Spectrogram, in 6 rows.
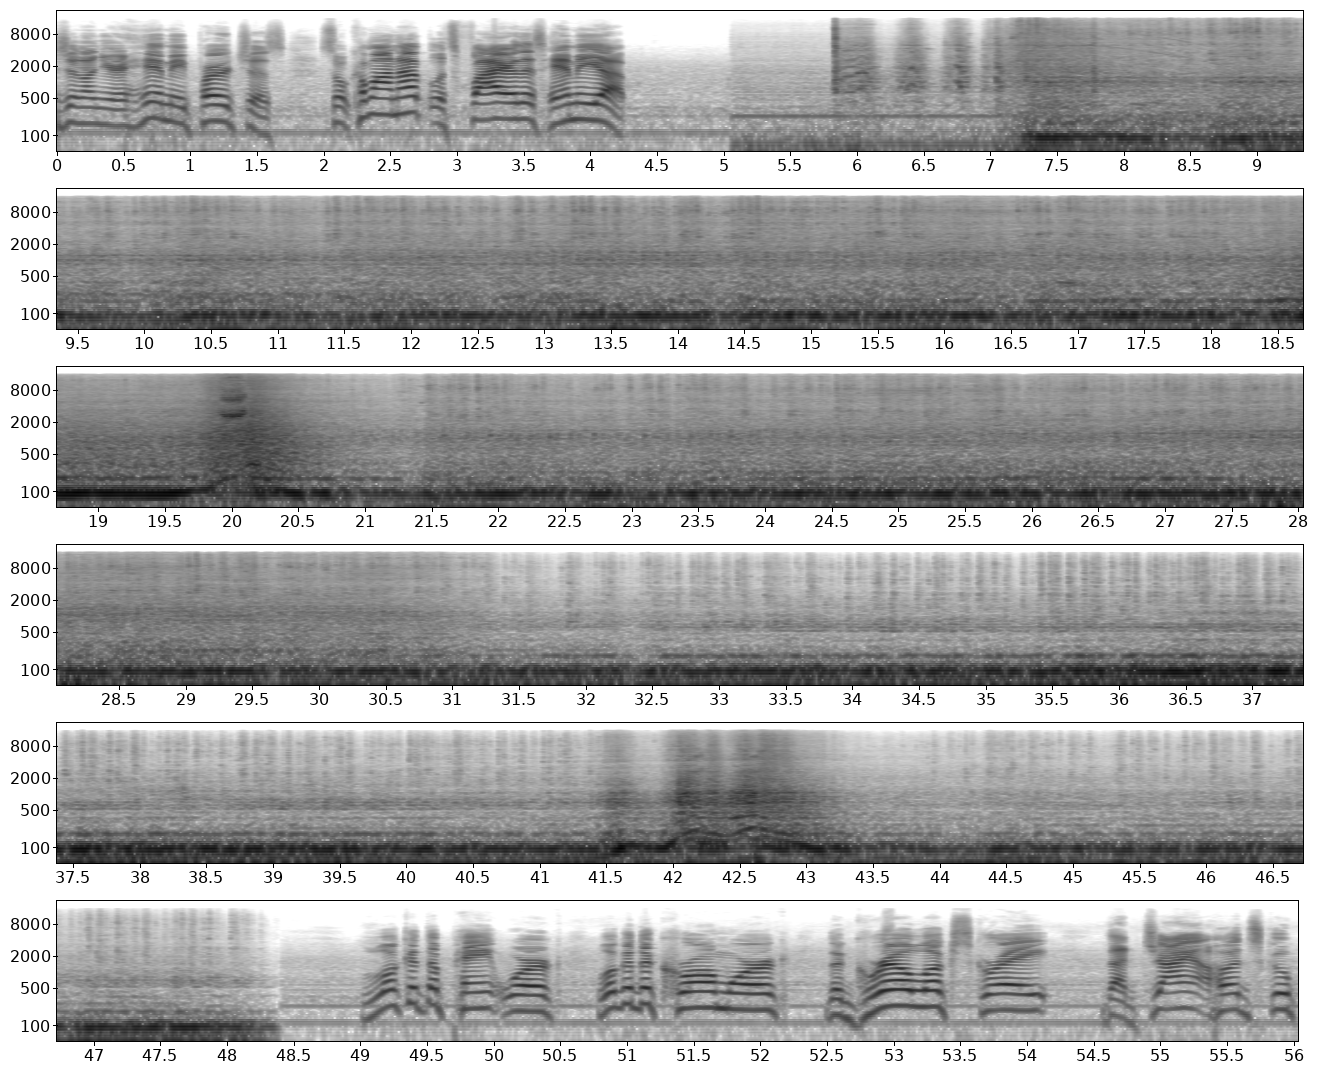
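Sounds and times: engine running and revving: 5.1 - 48.4.

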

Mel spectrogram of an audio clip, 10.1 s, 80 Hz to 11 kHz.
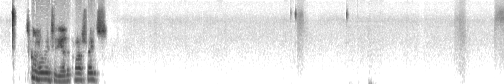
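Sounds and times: computer mouse clicks: 5.8 - 6.1.

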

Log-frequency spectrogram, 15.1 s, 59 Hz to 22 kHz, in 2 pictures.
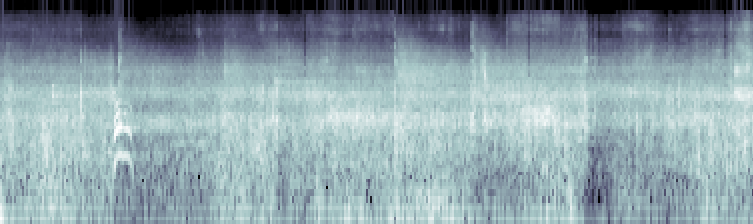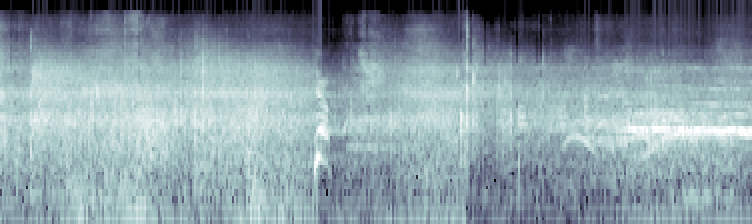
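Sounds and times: skates scraping on ice: 0.0 - 15.0.

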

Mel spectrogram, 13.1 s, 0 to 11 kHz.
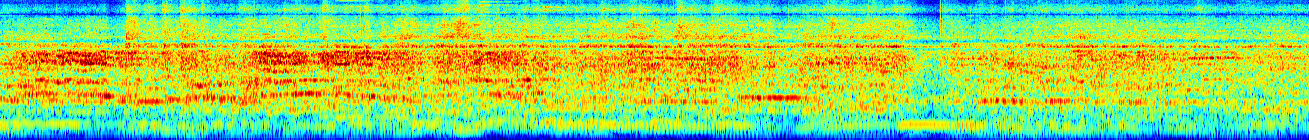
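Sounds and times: instrumental accompaniment: 0.0 - 13.0.

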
